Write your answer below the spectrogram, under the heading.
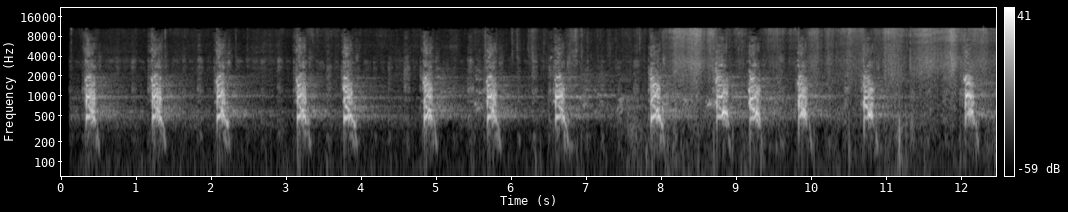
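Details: A dog treeing a squirrel in South Carolina barks loudly and steadily, sharp single barks roughly once a second, about fourteen in a row, with a hiss of wind or rustling joining in the second half.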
